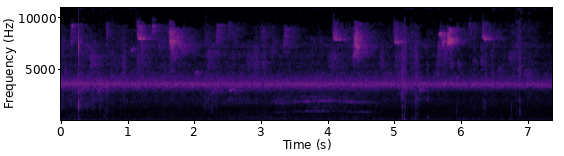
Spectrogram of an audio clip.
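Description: Near silence: a steady high-pitched insect trill with faint bird calls and a couple of small clicks.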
